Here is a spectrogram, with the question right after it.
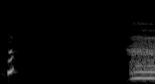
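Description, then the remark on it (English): A single short, sharp hiccup near the start, then a pause before a sustained voiced sound begins. “When I laugh too hard, I hiccup.”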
